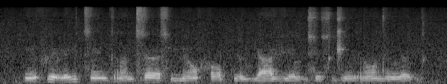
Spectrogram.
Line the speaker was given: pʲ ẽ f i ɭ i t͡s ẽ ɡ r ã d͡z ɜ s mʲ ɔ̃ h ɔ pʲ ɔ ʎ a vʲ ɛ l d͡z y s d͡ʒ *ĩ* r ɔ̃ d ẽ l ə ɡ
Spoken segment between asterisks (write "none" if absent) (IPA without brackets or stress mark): ĩ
